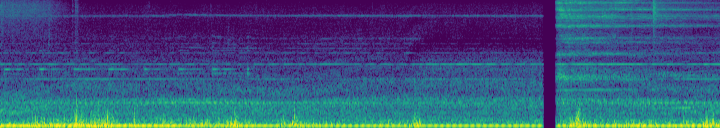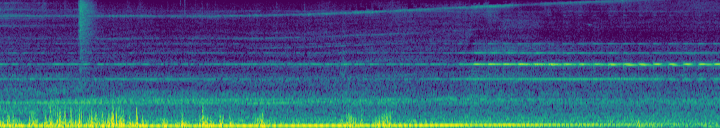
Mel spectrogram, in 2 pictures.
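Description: Metra bilevel commuter train rolling past on the near track: a steady low rumble with repeated wheel knocks and steady high ringing tones. The sound cuts out for a moment about a third of the way through. It fades near the end as the rear cab car moves away.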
